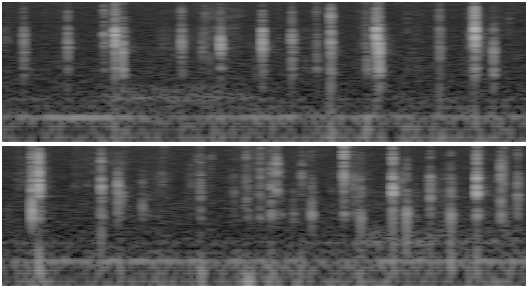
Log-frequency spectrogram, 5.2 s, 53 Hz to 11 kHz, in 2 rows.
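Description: Fingertips press and click the buttons and a thumbstick of a black, hollow plastic PS4 game controller held close to the mic. A rapid, irregular string of sharp, dry plastic clicks and taps rings out, bright and crisp with no ring after each one. A faint steady low hum runs underneath throughout.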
